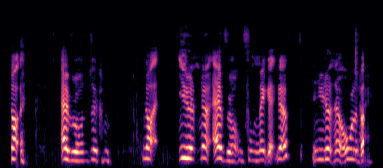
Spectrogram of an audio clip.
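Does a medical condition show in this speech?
Yes: spastic quadriplegic cerebral palsy; spastic quadriplegic with athetoid features, caused by PVL.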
